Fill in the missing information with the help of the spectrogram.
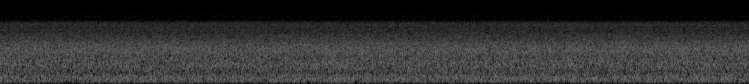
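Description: Steady rush of muddy runoff water flowing down across a hillside road, an even hiss that does not let up.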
